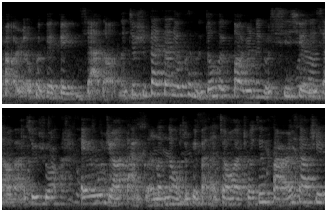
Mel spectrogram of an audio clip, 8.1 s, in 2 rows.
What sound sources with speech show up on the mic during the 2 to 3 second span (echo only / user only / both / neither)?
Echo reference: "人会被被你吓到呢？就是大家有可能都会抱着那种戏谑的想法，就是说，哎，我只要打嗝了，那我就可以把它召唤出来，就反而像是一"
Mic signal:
echo only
